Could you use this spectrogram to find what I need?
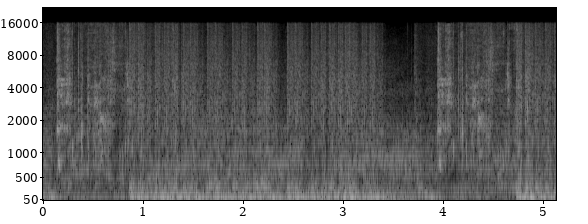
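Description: An energy weapon fires with crackling electric zaps.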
